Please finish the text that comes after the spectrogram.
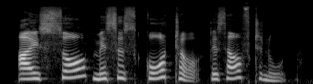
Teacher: Use falling inonation towards end of the sentence as declarative sentences usually have falling inonation. Stress the words Mrs. Quarter. Remember stress does not mean to say the word louder than others. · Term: sentence stress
